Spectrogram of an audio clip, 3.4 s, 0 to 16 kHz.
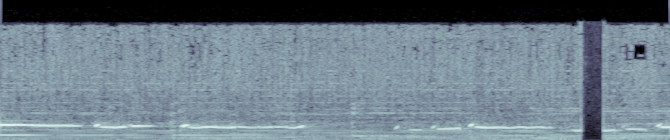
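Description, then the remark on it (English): A man, a world champion whistler, whistles a wavering, sustained melody before a sold-out crowd in a 1989 recording, over a dense, murmuring background, the clear tune gliding between pitches before cutting out abruptly near the end. “This is American Idol whistling.”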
